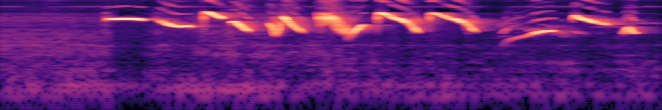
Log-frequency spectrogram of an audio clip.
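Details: Continuous run of high, sweeping whistled notes from a black-throated canary in a competition-training recording, each slur dropping in pitch and repeated several times per second.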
